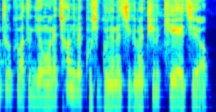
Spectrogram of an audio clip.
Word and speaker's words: 튀르키예: 그들은 스스로 항상 튀르키예라고 불렀던. 네, 원래 발음은 튀르키예로 해달라.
